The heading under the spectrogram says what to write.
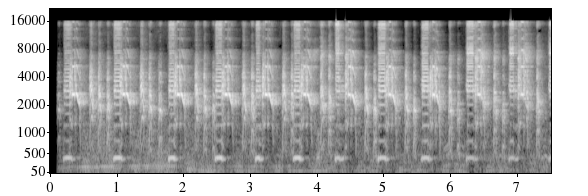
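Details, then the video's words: Francolin, known locally as teetar, calling in the jungle: loud, harsh, ringing notes in quick repeated bursts, about one and a half per second, each a rasping squawk with a short low hum beneath. "gora teetar grey francoline black francoline partridge jungle mein teetar Ki awaaz"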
